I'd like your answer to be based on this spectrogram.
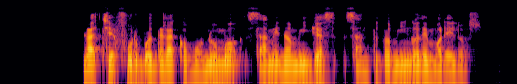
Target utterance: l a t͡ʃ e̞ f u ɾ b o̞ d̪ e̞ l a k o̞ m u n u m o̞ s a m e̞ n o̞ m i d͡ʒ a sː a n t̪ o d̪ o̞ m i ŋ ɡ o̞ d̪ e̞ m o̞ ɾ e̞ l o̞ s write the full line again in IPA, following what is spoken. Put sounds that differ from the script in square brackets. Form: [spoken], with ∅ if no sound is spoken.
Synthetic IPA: l a t͡ʃ e̞ f u ɾ b o̞ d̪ e̞ l a k o̞ m u n u m o̞ s a m e̞ n o̞ m i d͡ʒ a sː a n t̪ o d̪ o̞ m i ŋ ɡ o̞ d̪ e̞ m o̞ ɾ e̞ l o̞ s

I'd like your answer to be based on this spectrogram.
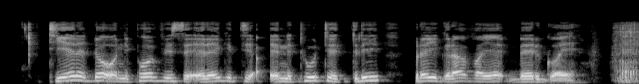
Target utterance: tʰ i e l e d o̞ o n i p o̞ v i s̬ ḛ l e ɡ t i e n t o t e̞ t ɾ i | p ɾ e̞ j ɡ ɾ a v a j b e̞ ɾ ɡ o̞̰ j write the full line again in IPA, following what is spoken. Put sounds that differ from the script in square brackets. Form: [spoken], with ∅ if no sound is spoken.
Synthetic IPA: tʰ i e l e d o̞ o n i p o̞ v i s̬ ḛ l e ɡ t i e n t [u] t e̞ t ɾ i | p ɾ e̞ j ɡ ɾ a v a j b e̞ ɾ ɡ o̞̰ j

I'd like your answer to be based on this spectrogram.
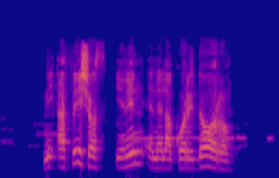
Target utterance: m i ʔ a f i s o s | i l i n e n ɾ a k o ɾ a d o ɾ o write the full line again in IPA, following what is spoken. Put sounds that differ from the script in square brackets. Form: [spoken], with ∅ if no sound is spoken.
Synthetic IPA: m i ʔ a f i [ʃ] o s | i l i n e n [l] a k o ɾ [i] d o ɾ o

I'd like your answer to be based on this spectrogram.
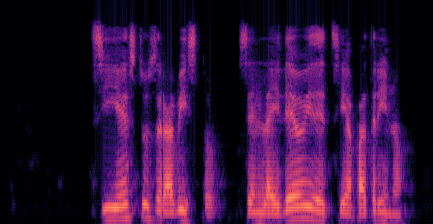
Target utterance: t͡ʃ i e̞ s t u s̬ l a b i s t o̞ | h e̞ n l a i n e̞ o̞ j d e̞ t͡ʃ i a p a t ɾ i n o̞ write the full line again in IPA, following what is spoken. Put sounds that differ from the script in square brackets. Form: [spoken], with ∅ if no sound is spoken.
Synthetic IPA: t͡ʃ i e̞ s t u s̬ [ɾ] a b i s t o̞ | [s] e̞ n l a i [d] e̞ o̞ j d e̞ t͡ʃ i a p a t ɾ i n o̞

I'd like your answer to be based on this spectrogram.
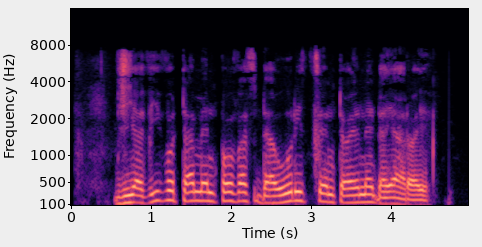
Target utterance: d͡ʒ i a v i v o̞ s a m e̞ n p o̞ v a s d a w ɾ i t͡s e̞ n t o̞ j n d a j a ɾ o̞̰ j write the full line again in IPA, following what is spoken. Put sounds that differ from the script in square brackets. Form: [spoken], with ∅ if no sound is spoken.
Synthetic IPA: d͡ʒ i a v i v o̞ [t] a m e̞ n p o̞ v a s d a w ɾ i t͡s e̞ n t o̞ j n d a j a ɾ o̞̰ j

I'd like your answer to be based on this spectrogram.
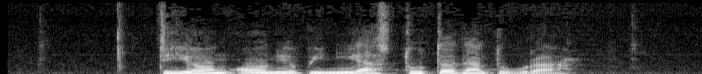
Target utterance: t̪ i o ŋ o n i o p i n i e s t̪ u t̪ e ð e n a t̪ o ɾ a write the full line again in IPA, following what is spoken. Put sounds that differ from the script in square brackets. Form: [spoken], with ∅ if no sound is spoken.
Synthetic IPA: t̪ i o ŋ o n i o p i n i [a] s t̪ u t̪ e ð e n a t̪ [u] ɾ a

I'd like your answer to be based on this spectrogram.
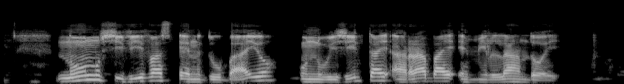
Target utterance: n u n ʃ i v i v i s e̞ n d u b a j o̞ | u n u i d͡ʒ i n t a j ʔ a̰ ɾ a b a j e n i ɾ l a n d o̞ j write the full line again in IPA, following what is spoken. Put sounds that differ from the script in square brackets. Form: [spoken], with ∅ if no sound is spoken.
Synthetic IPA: n u n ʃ i v i v [a] s e̞ n d u b a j o̞ | u n u i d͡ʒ i n t a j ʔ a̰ ɾ a b a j e [m] i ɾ l a n d o̞ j

